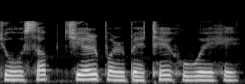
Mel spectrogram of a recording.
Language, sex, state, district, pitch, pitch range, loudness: Hindi, female, Arunachal Pradesh, Papum Pare, 200 Hz, 190-220 Hz, -15 LUFS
